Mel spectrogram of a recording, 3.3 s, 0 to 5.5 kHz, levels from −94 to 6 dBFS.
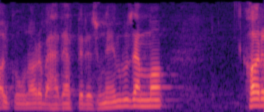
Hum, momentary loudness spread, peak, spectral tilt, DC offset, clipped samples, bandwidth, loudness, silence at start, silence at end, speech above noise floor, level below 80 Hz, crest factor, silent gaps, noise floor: none; 9 LU; -4 dBFS; -7.5 dB/octave; under 0.1%; under 0.1%; 5.4 kHz; -29 LUFS; 0 s; 0 s; 30 dB; -68 dBFS; 24 dB; none; -58 dBFS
